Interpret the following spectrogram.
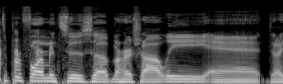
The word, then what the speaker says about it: Mahershala Ali: But I did like the performances of Mahershala Ali and, did I say it right? Mahershala Ali.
